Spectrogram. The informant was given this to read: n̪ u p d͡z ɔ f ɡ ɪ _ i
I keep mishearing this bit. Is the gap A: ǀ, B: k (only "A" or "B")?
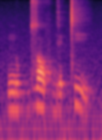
A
